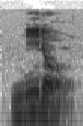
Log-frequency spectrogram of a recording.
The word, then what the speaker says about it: needle: Cái kim thì các bạn đọc là needle, needle, âm ni nó hơi dài một chút, needle, ở đây mình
